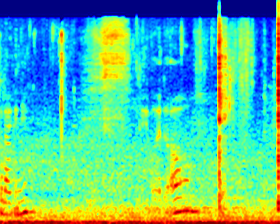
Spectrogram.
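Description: Eating sounds: a metal spoon clinking and scraping on a brass plate and rice being squished as it is mixed by hand, with one sharp clink about three seconds in.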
